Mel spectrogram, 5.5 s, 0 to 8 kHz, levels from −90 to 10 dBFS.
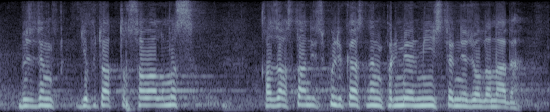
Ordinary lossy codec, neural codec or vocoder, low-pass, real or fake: none; none; none; real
